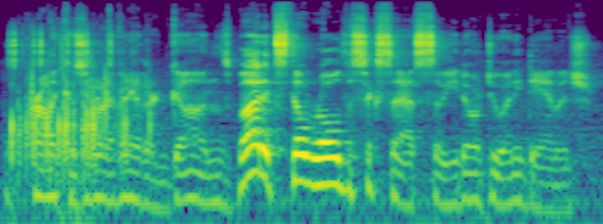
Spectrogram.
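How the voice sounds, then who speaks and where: Very animated and quick, this medium-pitched game master casually referees a tabletop game, swearing and reasoning out loud as he goes. Music plays constantly beneath him, and the background is noisy.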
